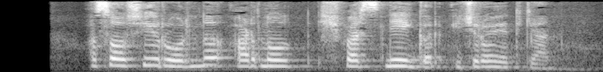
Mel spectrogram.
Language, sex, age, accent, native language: Uzbek, female, 18-24, Toshkent shahri, Uzbek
